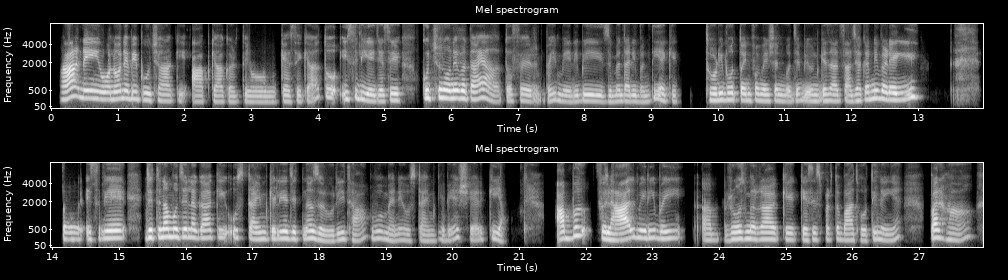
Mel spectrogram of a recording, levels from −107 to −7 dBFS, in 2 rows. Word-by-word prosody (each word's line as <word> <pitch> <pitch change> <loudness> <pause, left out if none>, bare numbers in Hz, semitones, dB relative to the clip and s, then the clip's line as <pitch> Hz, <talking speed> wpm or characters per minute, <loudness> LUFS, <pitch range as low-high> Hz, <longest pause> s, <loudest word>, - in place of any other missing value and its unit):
हाँ, 295 +8 +9
नहीं 250 -3 +4
उन्होंने 220 +3 +3
भी 230 0 0
पूछा 195 -4 -2
कि - - -10
आप 160 0 -2
क्या 160 -1 -4
करते 155 +1 -8
हो, 155 -1 -6
कैसे 165 -1 -4
क्या? - - -6
तो - - -1
इसीलिए 220 -6 0
जैसे 170 +3 +1 0.4
कुछ 255 +1 +1
उन्होंने 250 -1 +8
बताया, 235 -6 +2
तो 90 - -6
फिर 175 - -4 0.2
भई 185 +3 -3
मेरी 165 -3 -4
भी 175 -1 +1
ज़िम्मेदारी 170 +1 -3
बनती 160 +1 -6
है 190 - +1
कि 165 -2 -8 0.5
थोड़ी 195 +1 +3
बहुत 205 0 -1
तो - - +3
इंफ़ॉर्मेशन 185 -1 -1
मुझे 90 - -4
भी 95 -2 -3
उनके 90 - -1
साथ 180 -2 -1
साझा 185 +3 -2
करनी 220 +5 +1
पड़ेगी। 220 +5 +2 1.1
तो, 195 -1 -1
इसलिए 225 +4 +3 0.3
जितना 245 +2 +7
मुझे 255 -1 +5
लगा 235 -1 +1
कि 245 - -3 0.2
उस 235 -1 -8
टाइम 200 +1 0
के - - +3
लिए 215 0 +3
जितना 205 +2 -1
ज़रूरी 175 -1 -2
था, 160 -1 -6 0.2
वो 215 0 -5
मैंने 175 -2 -7
उस 165 -1 -9
टाइम 155 0 -8
के 160 - -8
लिए 175 +10 -7
शेयर - - -7
किया। - - -3 0.9
अब 210 +6 +3 0.4
फ़िलहाल 195 +3 +6
मेरी 230 0 +1
भई 215 -1 -1 0.5
अब 175 0 -6
रोज़मर्रा 195 0 +1 0.2
के 185 -1 -2
केसेज़ 180 +2 -3
पर - - -5
तो 190 +1 -6
बात 175 -1 -4
होती 160 +4 -4
नहीं 170 -3 -4
है, 245 +7 -10 0.4
पर 235 0 +6
हाँ, 190 +6 -7
195 Hz, 160 wpm, -23 LUFS, 170-225 Hz, 1.1 s, हाँ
